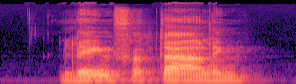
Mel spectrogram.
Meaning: loan translation, calque
- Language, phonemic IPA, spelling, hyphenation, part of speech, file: Dutch, /ˈleːn.vərˌtaː.lɪŋ/, leenvertaling, leen‧ver‧ta‧ling, noun, Nl-leenvertaling.ogg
